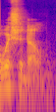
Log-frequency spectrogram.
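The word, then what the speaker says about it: Wiš'adel: Oh, Wishadel.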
